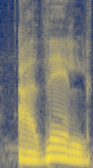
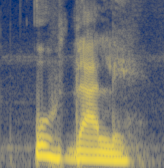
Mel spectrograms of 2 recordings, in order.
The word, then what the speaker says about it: Adele: Mi nombre no se pronuncia Adele, como dicen ustedes. Se pronuncia Udale.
